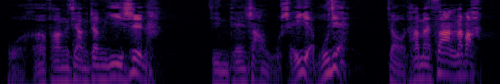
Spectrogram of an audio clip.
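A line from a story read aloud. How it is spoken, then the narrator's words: Stern, sharp. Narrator (Chinese): 张廷玉厉声说道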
